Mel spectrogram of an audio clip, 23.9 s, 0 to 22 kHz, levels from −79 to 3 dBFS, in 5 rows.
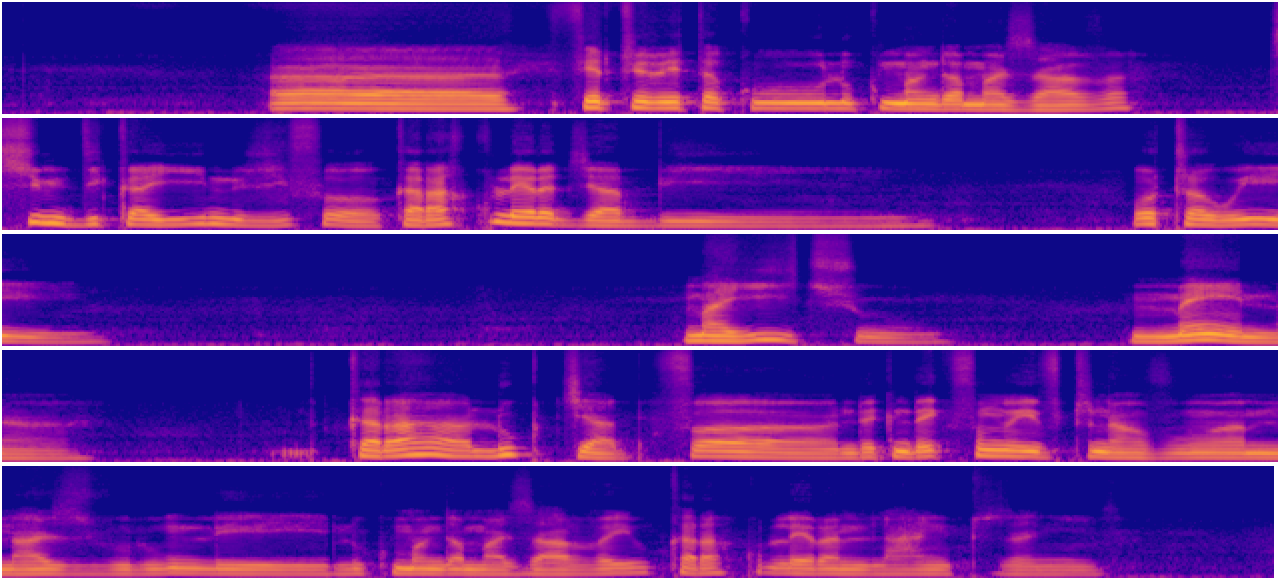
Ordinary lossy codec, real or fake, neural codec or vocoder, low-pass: none; fake; autoencoder, 48 kHz, 32 numbers a frame, DAC-VAE, trained on Japanese speech; none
